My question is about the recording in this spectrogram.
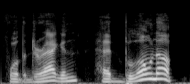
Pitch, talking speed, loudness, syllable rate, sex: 160 Hz, 190 wpm, -15 LUFS, 4.4 syllables/s, male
